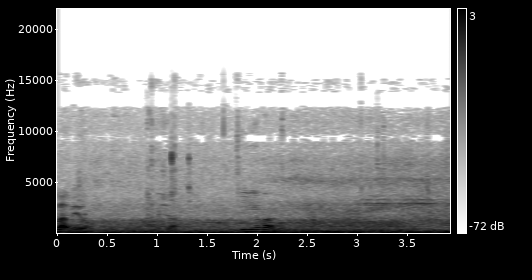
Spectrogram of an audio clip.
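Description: A spoon stirs a drink in a glass.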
